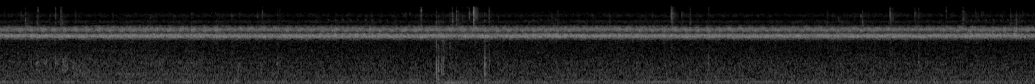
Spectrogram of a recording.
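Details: Unbroken high-pitched trilling of grass insects through an early autumn night, an even, shimmering wall of chirps with a couple of soft taps in the middle.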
